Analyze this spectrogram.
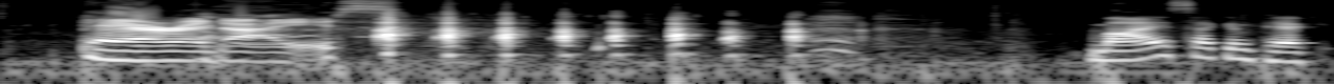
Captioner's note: laughing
